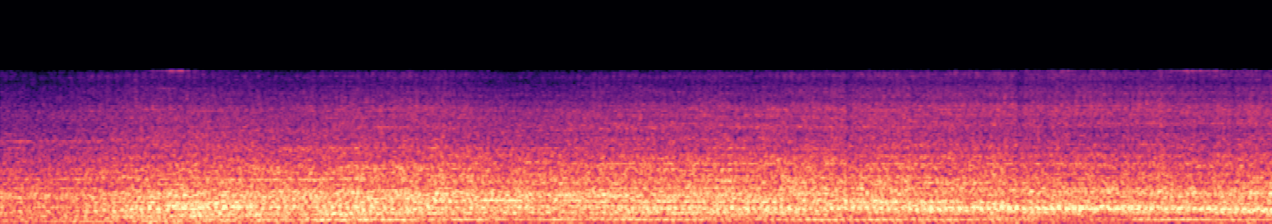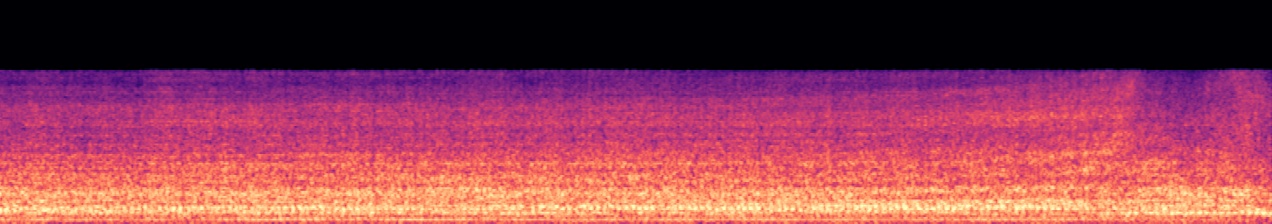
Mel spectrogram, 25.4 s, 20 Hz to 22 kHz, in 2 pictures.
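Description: GM-EMD two-stroke V16 diesel of a TMY locomotive working as it hauls a freight train past: a steady deep engine drone that swells about a second in and grows harsher near the end as the locomotive comes close.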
